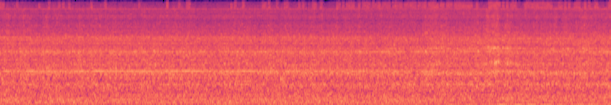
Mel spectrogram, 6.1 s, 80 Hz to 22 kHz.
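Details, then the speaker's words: Oliver 1600 diesel tractor, unknown hours (clock broke at 1100), valves already checked: smooth at idle and PTO speed but coughs, spits and runs lumpy in mid-range rpm; owner suspects the injection pump or an energy cell. "You can hear it just kind of all over the place. It coughs and spits, and it's just not smooth."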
